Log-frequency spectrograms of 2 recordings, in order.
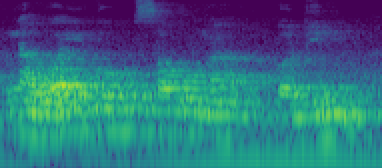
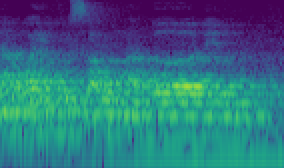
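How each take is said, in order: First: The vowel in the last word is short. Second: The vowel in the last word is drawn out long. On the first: It means fasting for tomorrow. The speaker calls it right. "yang benar ... Mungkin yang pendek, jangan dipanjangin" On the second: It means the fast of someone eating breakfast. The speaker calls it wrong. "Jangan ... Salah"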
